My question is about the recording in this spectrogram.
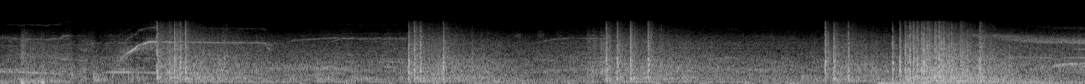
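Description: Aerial firework shells bursting in a display: sharp bangs and crackles come in clusters every couple of seconds, ending in a dense, louder volley of crackling near the end.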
